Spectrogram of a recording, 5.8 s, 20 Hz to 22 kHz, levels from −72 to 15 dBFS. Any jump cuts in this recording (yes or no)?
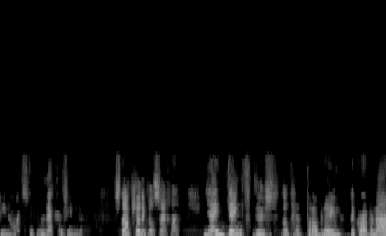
no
